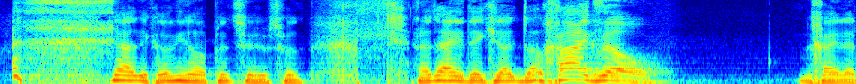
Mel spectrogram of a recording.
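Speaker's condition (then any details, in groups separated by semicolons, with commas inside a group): Parkinson's disease; lip tremor that can start suddenly, jaw spasm mostly when falling asleep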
